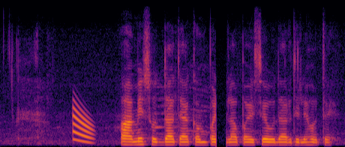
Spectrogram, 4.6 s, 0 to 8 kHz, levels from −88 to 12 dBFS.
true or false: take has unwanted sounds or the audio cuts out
true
